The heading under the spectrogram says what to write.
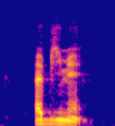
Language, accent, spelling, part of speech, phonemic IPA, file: French, France, abimé, verb, /a.bi.me/, LL-Q150 (fra)-abimé.wav
- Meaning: past participle of abimer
